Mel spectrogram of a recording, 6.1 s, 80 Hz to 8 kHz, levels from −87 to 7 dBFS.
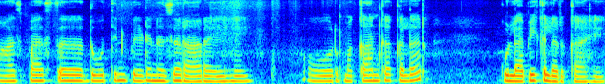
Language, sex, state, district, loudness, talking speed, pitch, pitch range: Hindi, female, Punjab, Pathankot, -19 LUFS, 170 wpm, 195 Hz, 185-200 Hz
